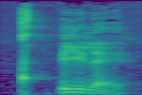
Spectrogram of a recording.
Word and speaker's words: Bile: The guy goes, my name is pronounced Bile. He had a click in his name.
